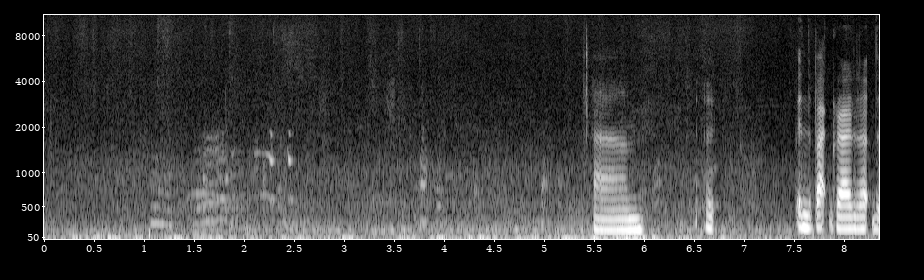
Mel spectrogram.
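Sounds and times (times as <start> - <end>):
hens clucking in a farmyard: 1.0 - 7.2
speech: 5.5 - 6.8, 7.5 - 8.3.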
